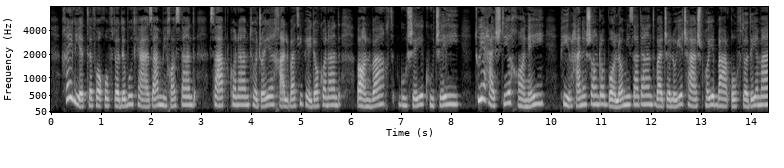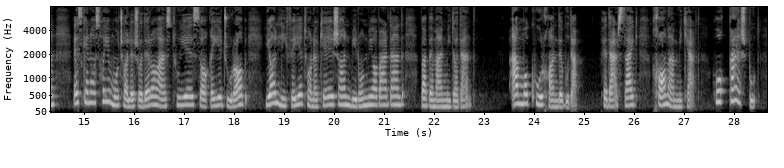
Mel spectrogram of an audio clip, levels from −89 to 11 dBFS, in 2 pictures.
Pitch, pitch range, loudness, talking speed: 225 Hz, 195-245 Hz, -19 LUFS, 125 wpm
